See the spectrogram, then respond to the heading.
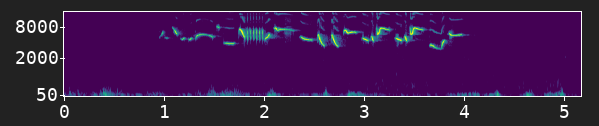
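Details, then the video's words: Bird singing: rapid, high, thin chirps and twittering notes, many short rising and falling slurs packed closely together, with soft low thumping noises underneath. "Bird singing"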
